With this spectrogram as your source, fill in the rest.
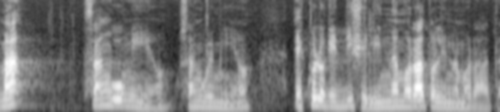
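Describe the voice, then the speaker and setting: Long, frequent pauses break up a man's speech at a moderate pace, with big swings in loudness. His pitch is fairly high, with ordinary variation. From Sicily, Palermo. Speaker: writer. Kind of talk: talk with interpreter at book event.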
